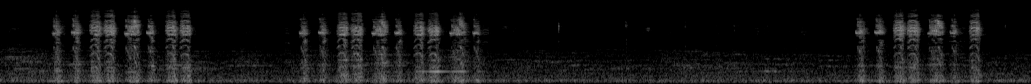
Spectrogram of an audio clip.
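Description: Zebra finches give rapid bursts of nasal, toy-trumpet beeps, several in quick succession.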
